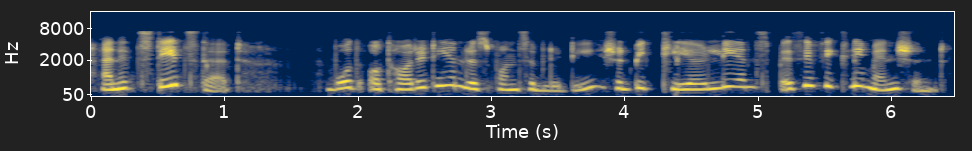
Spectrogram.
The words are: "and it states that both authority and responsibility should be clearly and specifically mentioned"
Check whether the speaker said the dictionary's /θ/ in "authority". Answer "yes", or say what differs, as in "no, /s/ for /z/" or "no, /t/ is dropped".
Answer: no, /t/ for /θ/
